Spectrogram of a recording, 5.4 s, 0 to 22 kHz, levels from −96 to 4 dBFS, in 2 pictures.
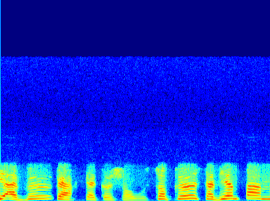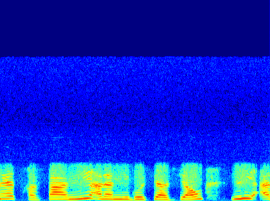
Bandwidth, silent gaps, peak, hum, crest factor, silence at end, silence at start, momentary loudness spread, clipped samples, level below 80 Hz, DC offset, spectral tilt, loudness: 6.2 kHz; none; -2 dBFS; none; 16 dB; 0 s; 0 s; 10 LU; under 0.1%; -74 dBFS; under 0.1%; -5.5 dB/octave; -19 LUFS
